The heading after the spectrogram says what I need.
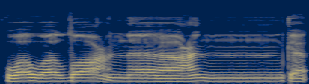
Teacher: عن یہاں پر اخفا ہوگا، آواز ناک میں لے کر جائیں گے۔ نون ساکن کے بعد نہ حروف حلقی ہے، نہ حروف یرملون ہے اور نہ حرف اقلاب با ہے، اس لیے یہاں پر اخفا ہوگا۔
